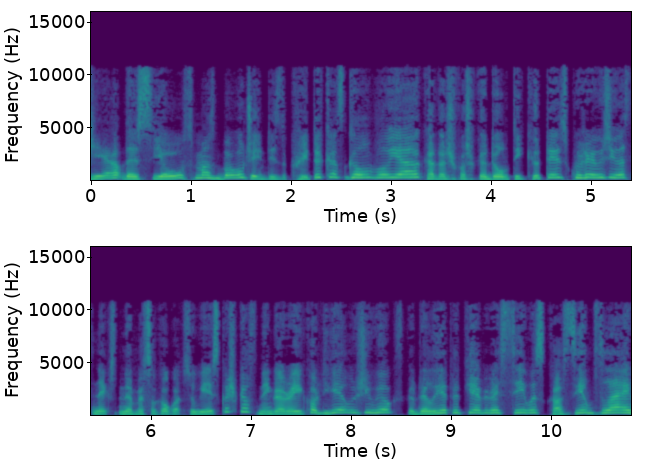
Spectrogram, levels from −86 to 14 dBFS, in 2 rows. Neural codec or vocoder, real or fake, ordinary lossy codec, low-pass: codec, 16 kHz in and 24 kHz out, 0.4 kbps, LongCat-Audio-Codec, four codebook decoder; fake; MP3, 48 kbps; 10.8 kHz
